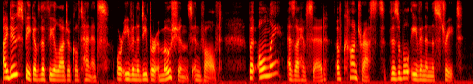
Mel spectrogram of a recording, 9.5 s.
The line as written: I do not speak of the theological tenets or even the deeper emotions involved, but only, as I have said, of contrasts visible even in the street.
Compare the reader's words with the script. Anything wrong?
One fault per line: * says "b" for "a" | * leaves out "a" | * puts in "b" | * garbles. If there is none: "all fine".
* leaves out "not"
